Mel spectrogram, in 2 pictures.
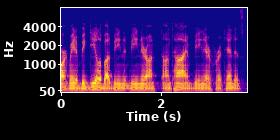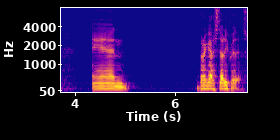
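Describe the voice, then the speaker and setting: A man's very deep, low voice at a moderate pace, with fairly even intonation and long, frequent pauses, on a very clean recording with a silent background. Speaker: college instructor. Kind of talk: lecture. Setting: classroom. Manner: loud.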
